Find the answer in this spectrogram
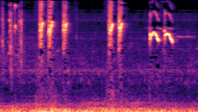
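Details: Oriental magpie-robin song aimed at stimulating young birds: high sharp doubled chips in small groups, followed by two quick wavering whistled phrases, with a low background hum throughout.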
